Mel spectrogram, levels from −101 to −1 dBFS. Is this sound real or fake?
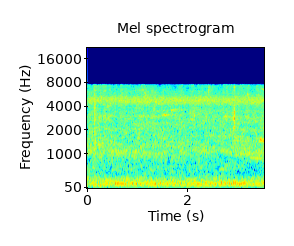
real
